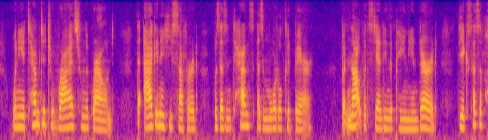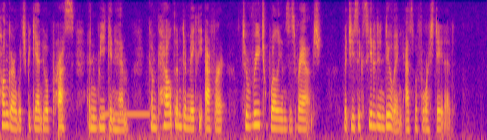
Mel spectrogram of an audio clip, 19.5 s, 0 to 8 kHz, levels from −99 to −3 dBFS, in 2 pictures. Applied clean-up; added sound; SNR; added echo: none; Telephone; 12 dB; none.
